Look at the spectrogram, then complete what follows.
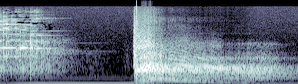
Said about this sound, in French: Tout à coup, un bruit de vitre.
